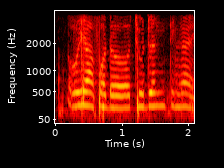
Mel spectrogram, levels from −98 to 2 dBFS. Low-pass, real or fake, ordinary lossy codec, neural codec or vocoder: 3.6 kHz; fake; AAC, 24 kbps; codec, 16 kHz, 8 kbps, FreqCodec, larger model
